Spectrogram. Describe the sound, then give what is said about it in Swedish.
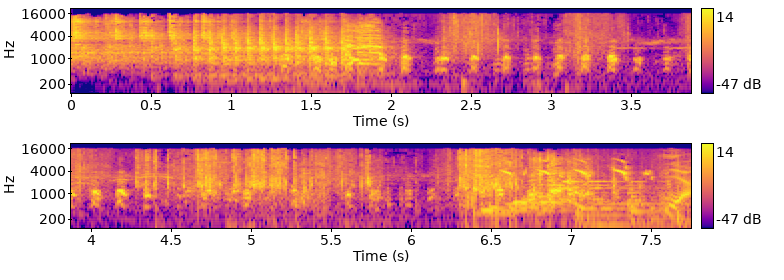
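Hens clucking and squawking in a busy hen yard, a steady chorus of overlapping calls, with a rooster crowing loudly toward the end. No one speaks. “och vi har precis varit inne i hönsgården. Vi kan väl lyssna igen på hur det låter då?”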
